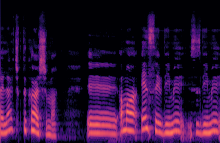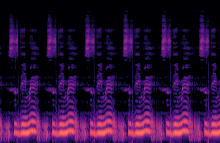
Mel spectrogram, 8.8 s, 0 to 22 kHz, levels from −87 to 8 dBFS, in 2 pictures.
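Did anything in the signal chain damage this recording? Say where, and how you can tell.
Yes. Right after "ama en sevdiğimi", at 3.99 s, the audio locks into a broken-record loop: a 0.76 s fragment repeats exactly, back to back, six times, and this continues to the end of the clip. Nothing new is heard after that point, so whatever should have followed is gone. The likely cause is a stall in the playback or streaming stage, where the player kept re-sending the last buffered fragment instead of fresh audio.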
